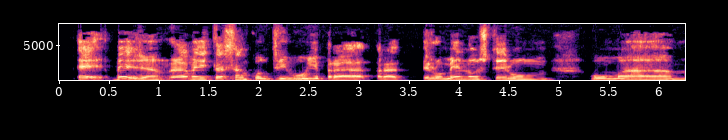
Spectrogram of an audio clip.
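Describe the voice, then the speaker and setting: A fairly high-pitched man with a Bolivian accent, very wide pitch swings, and noticeable background noise. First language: Spanish (speaking Portuguese). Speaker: neurosurgeon. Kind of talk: interview. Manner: halting.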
